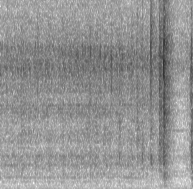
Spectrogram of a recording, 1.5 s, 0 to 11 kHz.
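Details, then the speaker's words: Sony Betamax SL-T30ME after re-timing the loading racks and lacing guide: quiet whirr, light clicks and a soft slide as the tape loads and laces; normal tape load and lace-up. "okay i think we have this working now let's uh load the tape then it laces up"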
